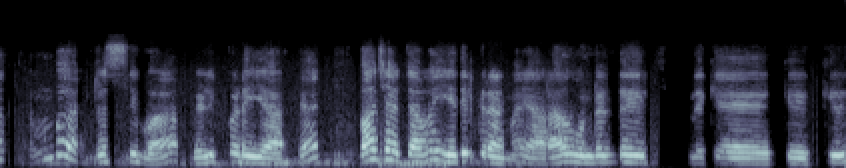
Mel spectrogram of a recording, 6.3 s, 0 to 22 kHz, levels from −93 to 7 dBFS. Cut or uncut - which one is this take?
cut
